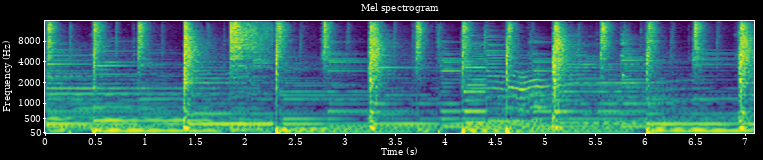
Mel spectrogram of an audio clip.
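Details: Plucked guitar music with regular strums and sustained notes, and no animal sound heard.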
